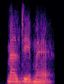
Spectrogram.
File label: "mal de mer", Indian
